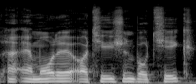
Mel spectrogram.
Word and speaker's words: Amore Artisan Boutique: is and uh I believe it's pronounced Amore Artesian Boutique is that correct Gail that is correct yes the word Amore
